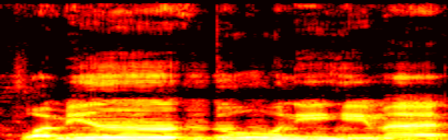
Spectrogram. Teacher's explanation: इख़्फ़ा करना यहाँ पर, आवाज़ को नाक छुपा के पढ़ना, नून की आवाज़ को।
